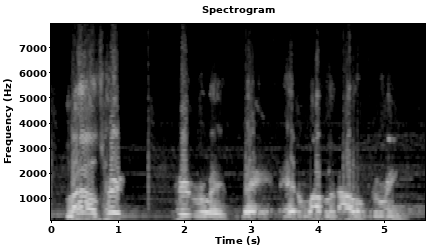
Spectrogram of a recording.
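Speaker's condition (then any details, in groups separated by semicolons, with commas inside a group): Brain injury, mild; minor; slurred speech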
